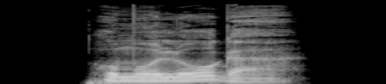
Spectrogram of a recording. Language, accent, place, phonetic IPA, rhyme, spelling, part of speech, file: German, Germany, Berlin, [ˌhomoˈloːɡɐ], -oːɡɐ, homologer, adjective, De-homologer.ogg
- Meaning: inflection of homolog: 1. strong/mixed nominative masculine singular 2. strong genitive/dative feminine singular 3. strong genitive plural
